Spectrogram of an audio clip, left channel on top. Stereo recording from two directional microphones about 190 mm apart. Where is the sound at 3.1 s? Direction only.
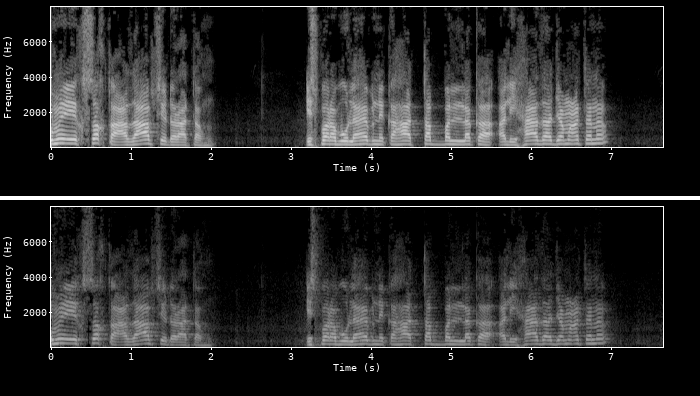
55° left (ahead or behind).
